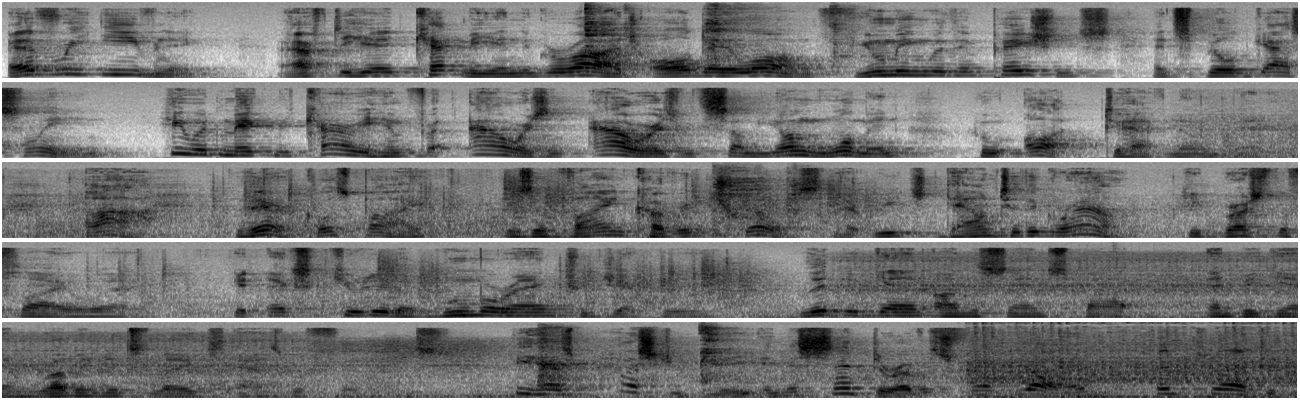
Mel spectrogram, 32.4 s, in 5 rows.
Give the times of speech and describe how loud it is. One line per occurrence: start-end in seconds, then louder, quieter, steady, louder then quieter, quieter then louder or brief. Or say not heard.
0.0-32.3 steady.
